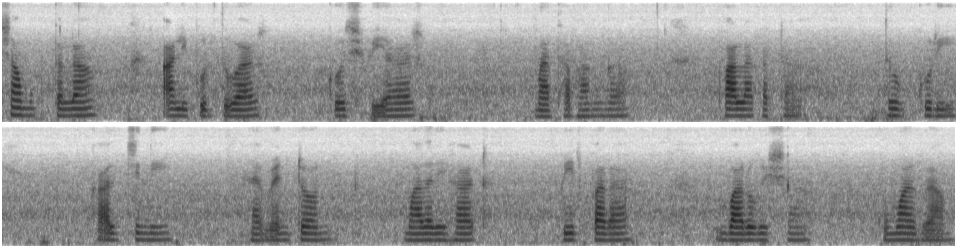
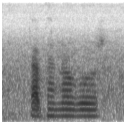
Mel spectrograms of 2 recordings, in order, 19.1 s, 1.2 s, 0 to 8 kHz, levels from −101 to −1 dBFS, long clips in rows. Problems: constant background noise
